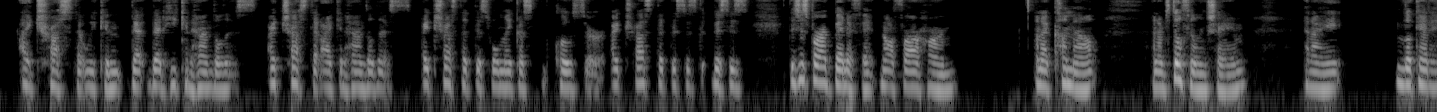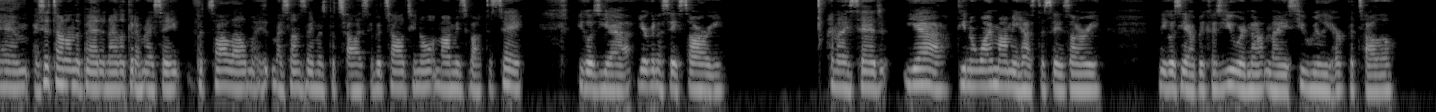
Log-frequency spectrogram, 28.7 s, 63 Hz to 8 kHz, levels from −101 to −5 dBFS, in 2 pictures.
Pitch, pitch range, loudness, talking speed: 180 Hz, 170-195 Hz, -47 LUFS, 255 wpm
